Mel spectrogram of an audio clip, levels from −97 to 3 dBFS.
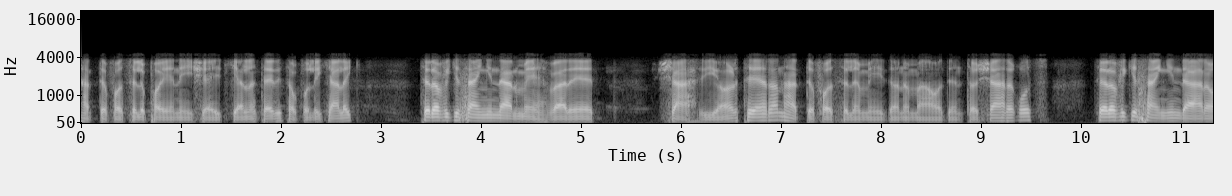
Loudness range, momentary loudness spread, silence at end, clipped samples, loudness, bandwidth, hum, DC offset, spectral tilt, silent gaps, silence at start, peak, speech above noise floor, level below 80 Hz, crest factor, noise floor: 2 LU; 8 LU; 0 s; under 0.1%; -24 LUFS; 4.7 kHz; none; under 0.1%; -2 dB/octave; none; 0 s; -2 dBFS; 33 dB; -52 dBFS; 22 dB; -57 dBFS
